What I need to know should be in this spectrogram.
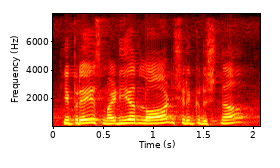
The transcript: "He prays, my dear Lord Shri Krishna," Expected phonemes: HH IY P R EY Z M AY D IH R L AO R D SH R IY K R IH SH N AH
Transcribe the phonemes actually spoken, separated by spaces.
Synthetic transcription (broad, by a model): HH IY P R EY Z M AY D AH R L AO R D SH R IY K R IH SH N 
